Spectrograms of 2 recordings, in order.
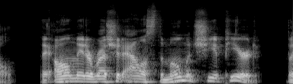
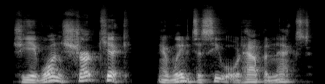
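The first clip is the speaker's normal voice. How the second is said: ordinary delivery, nothing marked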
